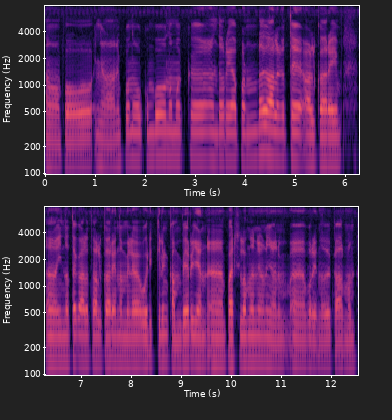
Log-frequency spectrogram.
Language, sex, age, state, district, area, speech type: Malayalam, male, 30-45, Kerala, Kozhikode, urban, spontaneous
